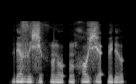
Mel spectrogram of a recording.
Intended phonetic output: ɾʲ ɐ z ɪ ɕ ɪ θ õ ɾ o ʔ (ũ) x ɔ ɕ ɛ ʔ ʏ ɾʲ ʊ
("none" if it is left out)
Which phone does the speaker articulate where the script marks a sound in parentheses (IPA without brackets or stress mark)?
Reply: õ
